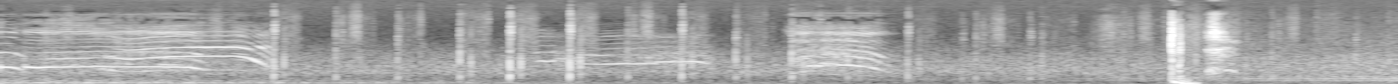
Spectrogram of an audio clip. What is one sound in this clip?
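Quick footsteps slap on pavement as someone runs.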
